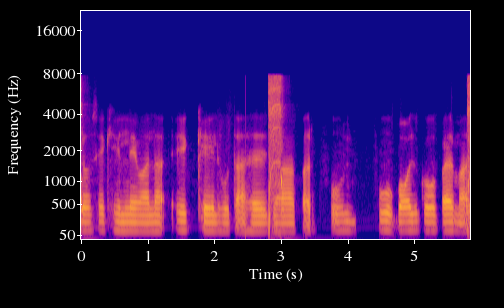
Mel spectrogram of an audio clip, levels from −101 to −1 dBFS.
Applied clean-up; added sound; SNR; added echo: none; Drill; 12 dB; none.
